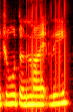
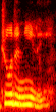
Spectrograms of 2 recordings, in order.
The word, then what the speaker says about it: Jordan Neely: could bring it up geordan Neely said his name wrong Jordan Neely he was he was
